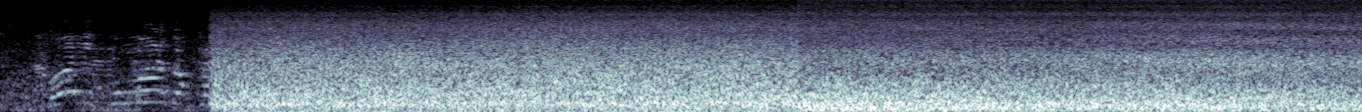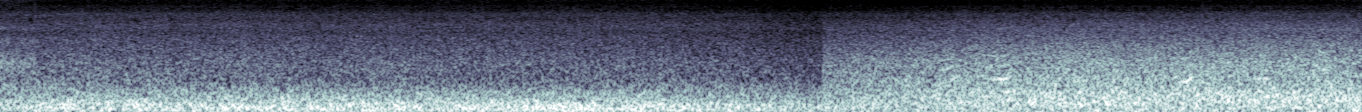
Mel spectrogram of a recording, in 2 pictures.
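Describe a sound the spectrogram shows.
Surf roars and breaks steadily outdoors.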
